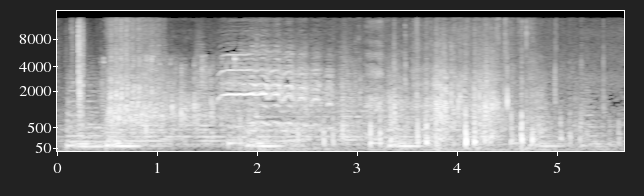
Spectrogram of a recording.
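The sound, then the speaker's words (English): A horse whinnies loudly, a high wavering neigh, followed by a quick run of hooves clip-clopping in an uneven rhythm, with no talking over it. “Get the horses!”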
